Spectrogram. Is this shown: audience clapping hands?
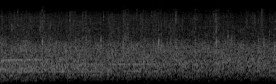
yes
